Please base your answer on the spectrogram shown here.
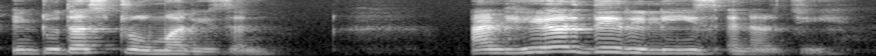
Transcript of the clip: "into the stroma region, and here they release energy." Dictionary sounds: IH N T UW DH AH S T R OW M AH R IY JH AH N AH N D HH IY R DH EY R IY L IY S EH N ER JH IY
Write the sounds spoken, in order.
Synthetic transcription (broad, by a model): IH N T UW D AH S T R OW M AH R IY Z AH N AH N D HH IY R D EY R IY L IY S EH N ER JH IY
